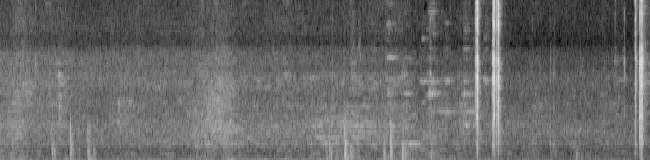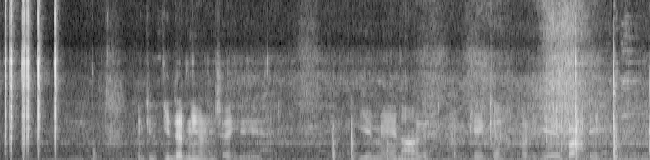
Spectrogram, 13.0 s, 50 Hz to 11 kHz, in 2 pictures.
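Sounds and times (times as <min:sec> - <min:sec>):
metal parts knocking: 0:03.2 - 0:05.1, 0:06.3 - 0:07.1
sharp metal clicks: 0:04.7 - 0:05.1, 0:06.2 - 0:07.2.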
